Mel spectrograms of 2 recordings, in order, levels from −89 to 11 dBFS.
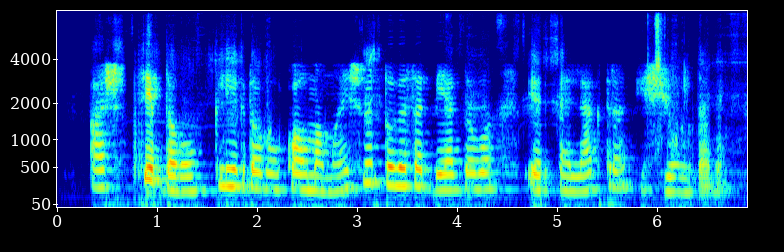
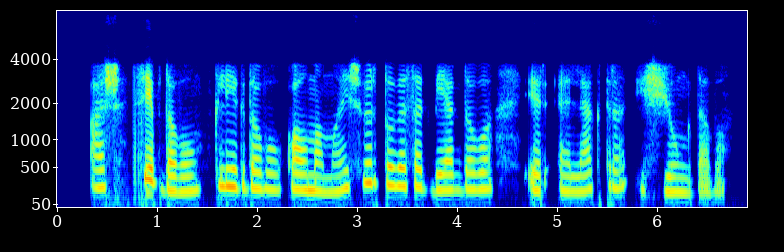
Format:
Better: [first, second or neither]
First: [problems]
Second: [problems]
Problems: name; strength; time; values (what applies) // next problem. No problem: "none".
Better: second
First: noise reduction (neural separator model SepFormer DNS4)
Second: none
